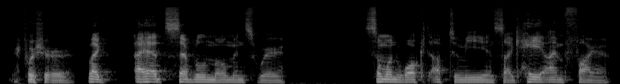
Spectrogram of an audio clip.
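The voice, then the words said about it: German accent. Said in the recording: “You got a German accent.”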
